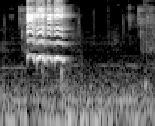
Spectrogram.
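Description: Squeaker inside a Multipet plush dog toy squeezed once, giving a short, high-pitched, wavering squeak about a third of a second in that lasts about half a second.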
